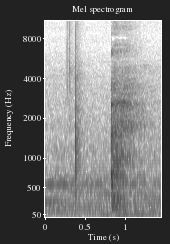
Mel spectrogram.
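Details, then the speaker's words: Knee joint crack: a single sharp crack from an adult's right knee, deliberately cracked while flexed with pressure applied; an ordinary joint pop. "we go that was the crack of my right knee I'm gonna see if I can duplicate that with my left knee here"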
